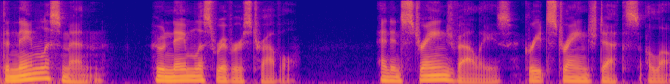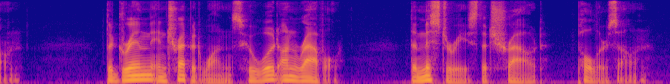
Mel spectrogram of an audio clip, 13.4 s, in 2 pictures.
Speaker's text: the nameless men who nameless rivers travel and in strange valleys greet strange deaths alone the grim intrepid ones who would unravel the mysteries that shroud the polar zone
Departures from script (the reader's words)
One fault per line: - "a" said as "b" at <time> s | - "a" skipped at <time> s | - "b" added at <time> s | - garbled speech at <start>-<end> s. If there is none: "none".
- "the" skipped at 12.1 s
